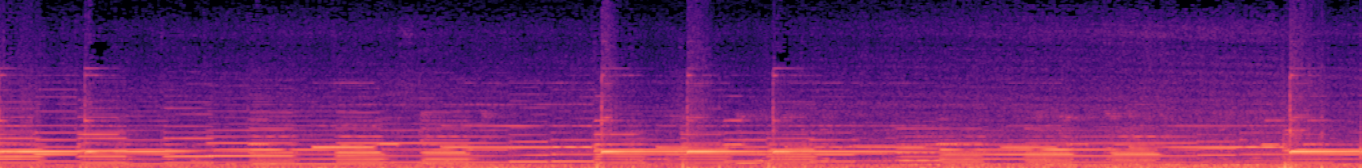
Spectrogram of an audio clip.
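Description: Air-blown pipe organ playing a tune in steady held notes, with a few sharp percussion strikes about halfway through and again near the end.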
